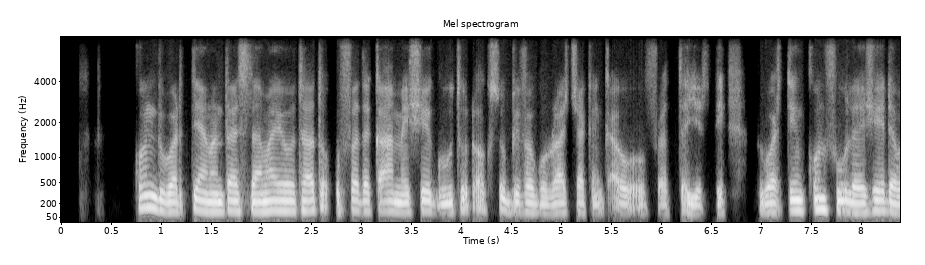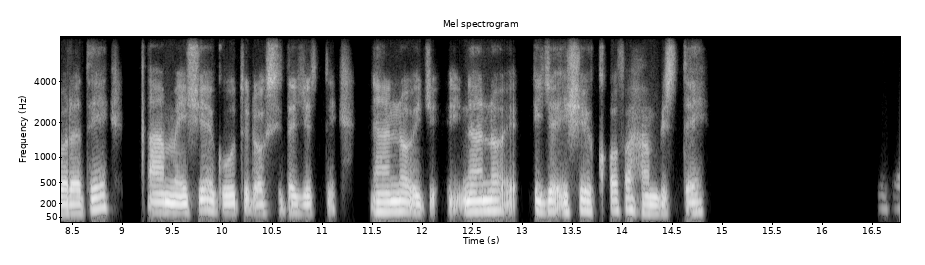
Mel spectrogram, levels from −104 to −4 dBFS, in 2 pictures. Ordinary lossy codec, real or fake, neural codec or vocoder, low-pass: Opus, 16 kbps; fake; codec, 24 kHz, 0.9 kbps, DualCodec; 7.2 kHz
